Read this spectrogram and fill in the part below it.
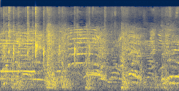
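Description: Bodies slam hard onto a wrestling ring mat.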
